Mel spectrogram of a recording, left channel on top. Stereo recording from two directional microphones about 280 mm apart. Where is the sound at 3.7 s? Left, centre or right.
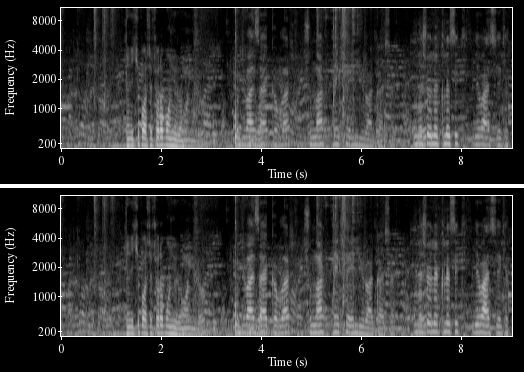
Centre.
